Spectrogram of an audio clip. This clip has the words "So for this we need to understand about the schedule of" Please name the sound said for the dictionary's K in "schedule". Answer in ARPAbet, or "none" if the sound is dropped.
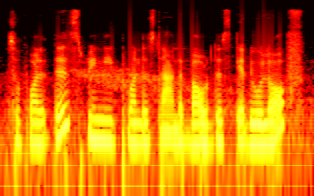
K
